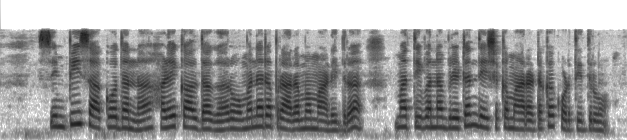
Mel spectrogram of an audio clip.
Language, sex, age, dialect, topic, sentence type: Kannada, female, 41-45, Dharwad Kannada, agriculture, statement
